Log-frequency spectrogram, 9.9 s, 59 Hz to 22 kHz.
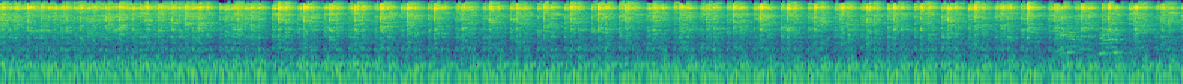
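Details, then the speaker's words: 1997 Harley-Davidson Fatboy after carb clean, new spark plugs and new battery, cold start at 70 degrees humid on full choke: deep loping V-twin rumble running steadily, no misses or stumbles; healthy. "uh the bowl should be full of fuel should start up pretty quick let's see uh I'll go ahead and choke it since it's basically a cold start we'll try full chug first and see what we get"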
